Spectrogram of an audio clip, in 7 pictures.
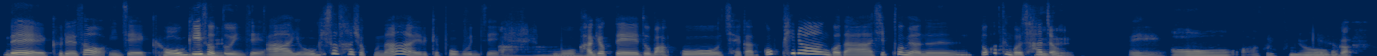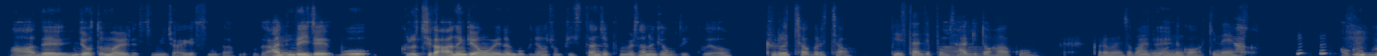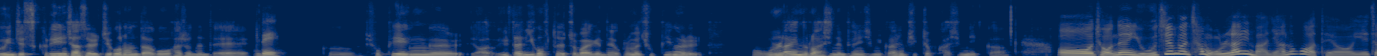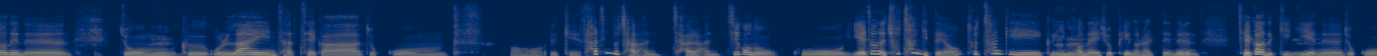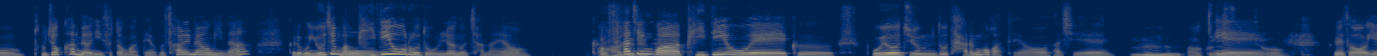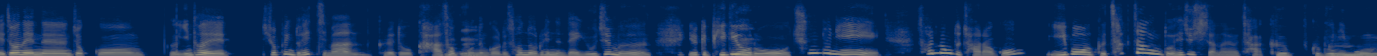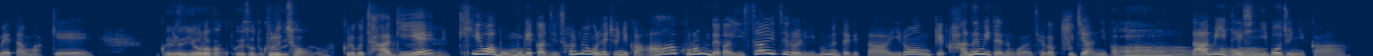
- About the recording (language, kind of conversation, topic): Korean, podcast, 스타일 영감은 보통 어디서 얻나요?
- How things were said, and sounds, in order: other background noise; laughing while speaking: "해요"; laugh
